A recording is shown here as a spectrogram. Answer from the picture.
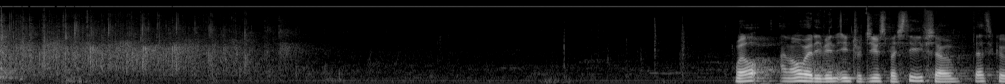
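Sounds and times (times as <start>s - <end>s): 
audience applause: 0.0s - 3.2s
speech: 7.4s - 10.0s.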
